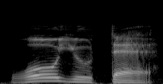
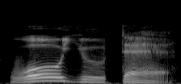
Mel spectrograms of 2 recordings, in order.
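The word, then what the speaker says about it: wóyute: dead this means food repeat after me please whoa you dare one more time whoa you dare very good you hear that the accents on the first syllable whoa you dare like that okay next word oh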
